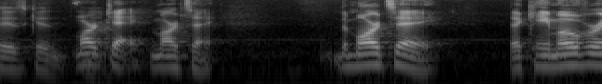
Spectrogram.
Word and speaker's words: Marte: conversation, is like Elly De La Cruz, the Mortel guy, or Morte. How do you say his kid? Marte.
